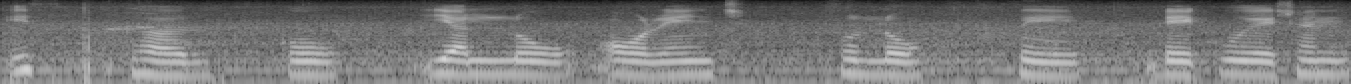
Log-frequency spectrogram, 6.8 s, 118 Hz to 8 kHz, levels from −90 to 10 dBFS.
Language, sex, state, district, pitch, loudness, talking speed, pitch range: Hindi, female, Madhya Pradesh, Dhar, 185 Hz, -18 LUFS, 80 wpm, 180-195 Hz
